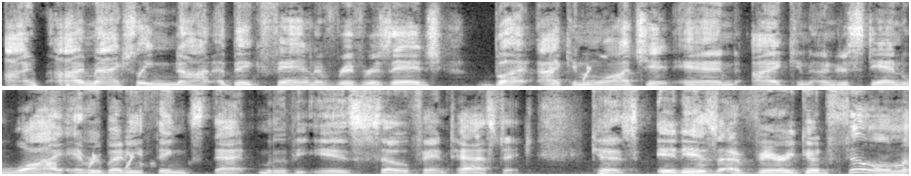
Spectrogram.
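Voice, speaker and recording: Noticeable background noise sits behind this man. He speaks at a moderate pace with lively intonation. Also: medium pitch for a man. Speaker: property assistant manager, panelist.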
